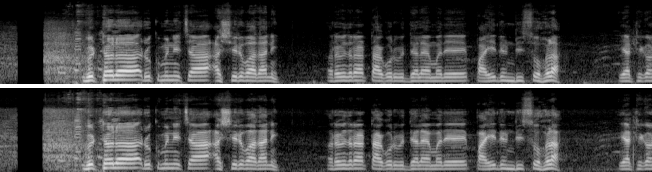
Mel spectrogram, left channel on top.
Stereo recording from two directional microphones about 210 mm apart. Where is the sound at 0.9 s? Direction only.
5° left (ahead or behind).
